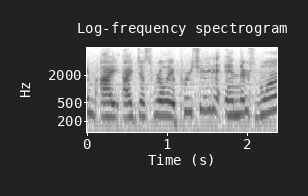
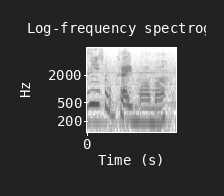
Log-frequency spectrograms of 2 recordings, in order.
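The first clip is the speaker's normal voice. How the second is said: soft little dog voice, sweetly; 3 semitones lower, 7 dB quieter than usual. Pretend. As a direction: voice the dog gently and softly. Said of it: "He says".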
